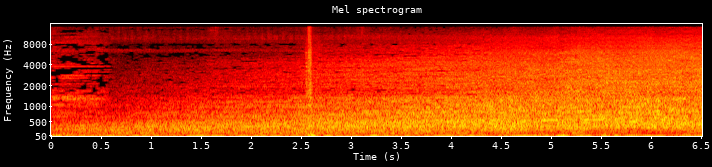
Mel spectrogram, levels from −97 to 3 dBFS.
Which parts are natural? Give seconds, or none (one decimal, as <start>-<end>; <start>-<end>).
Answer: 0.0-4.3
